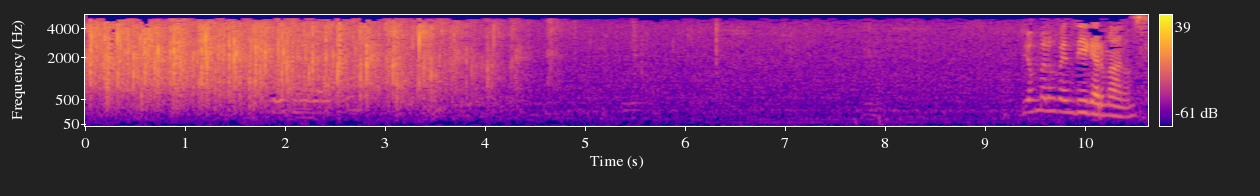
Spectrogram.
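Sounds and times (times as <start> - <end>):
audience applause: 0.0 - 4.4
speech: 9.7 - 10.6.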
